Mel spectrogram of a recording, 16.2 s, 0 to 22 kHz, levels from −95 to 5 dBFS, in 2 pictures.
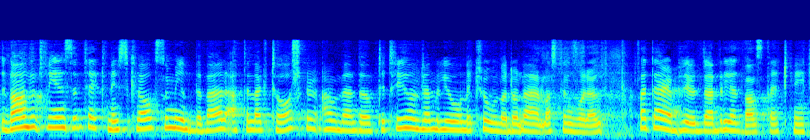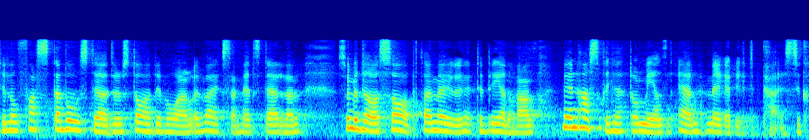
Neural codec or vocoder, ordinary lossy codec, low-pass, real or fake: codec, 16 kHz, 1 kbps, FunCodec, trained on LibriTTS, 50 frames a second; none; none; fake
